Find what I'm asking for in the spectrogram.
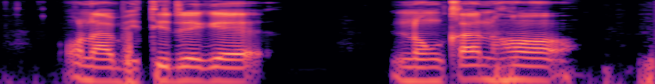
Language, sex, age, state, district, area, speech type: Santali, male, 30-45, West Bengal, Jhargram, rural, spontaneous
